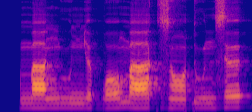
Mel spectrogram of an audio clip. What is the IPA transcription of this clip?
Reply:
m a˨ ŋ u˨ ɲ ə˨ b ɔ˨˦ m aː˨˦ k z ɔ̃˨ ɗ u˧ n z ə˦

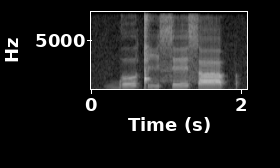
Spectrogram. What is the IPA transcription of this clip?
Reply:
ɡ͡b ɤ ǃ i s e s a p

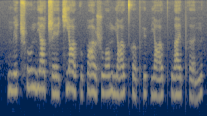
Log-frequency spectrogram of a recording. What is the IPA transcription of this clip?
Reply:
m i˧˥ ʈ͡ʂʰ u˥ n̪ j ä˥ ʈ͡ʂ e˨˩ ɪ̯ t͡ɕ j ɑ˥˩ ʊ̯ k u˩ p ɑ˥˩ ʊ̯ ʂ w ɔ˧˥ m j ɑ˧˥ ʊ̯ t̪ʰ ɤ˨˩ pʰ y˦ p j ɑ˧˥ ʊ̯ pʰ w a˧˥ ɪ̯ pʰ ə˨˩˦ n

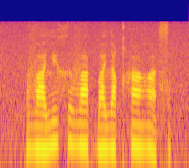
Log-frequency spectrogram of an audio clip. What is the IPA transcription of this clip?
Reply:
v a lʲ ø x ɘ v a ɡ͡b a lʲ a qʰ ɛ̃ ʁ ã s

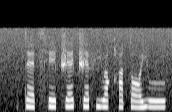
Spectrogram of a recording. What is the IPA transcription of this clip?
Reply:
t ɛ˨˩˦ t͡sʰ e˨ t͡ʃ ɛ˨˥ t͡ʃ ɛ˨˥ f j u˨ qʰ ə˨ t ɔ˨˩˦ j u˨

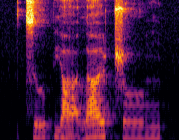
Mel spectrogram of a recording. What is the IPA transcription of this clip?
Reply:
t͡s ɹ̩˧˥ p j ä̰˨˩ l a˥ ɪ̯ ʈ͡ʂ ɤ˥ ŋ

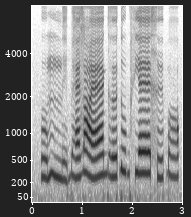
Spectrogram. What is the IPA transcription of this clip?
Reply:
u˨˩˦ mː e̤˨˩˦ bʱ æ˨˥ z ʕ æː˨˥ ɡʱ ɵ˨˥ ɗ u˦ ɡ f j ɛː˦ x ʉ˨˥ ɓ ɔ̤˦

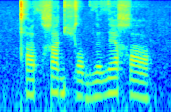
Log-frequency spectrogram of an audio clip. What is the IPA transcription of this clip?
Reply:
qʰ ɒ˧ θ χ a˥ ɡ ç ɔ˧˩ ɡ ð ə˧ ð ɛ˥ χ ɒ˧˩

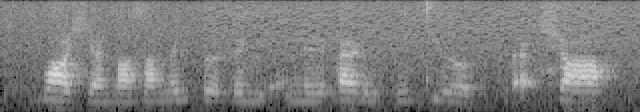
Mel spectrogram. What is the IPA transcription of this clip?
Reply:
b ɑ ɕ æ n e zˤ e n i ʔ ø ʔ e lʲ æ̰ n e ʔ æ ɽ i h i tʲ ɵ | ɽ æ̰ ɕ ɑ

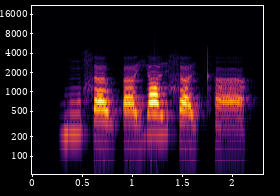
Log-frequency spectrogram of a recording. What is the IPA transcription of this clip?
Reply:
ɡ ũ˦ s a˨ ʊ̯ ʔ ä˨ j a˦ ɪ̯ s a˨ ɪ̯ kʰ ã˨

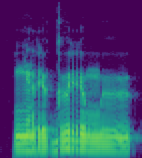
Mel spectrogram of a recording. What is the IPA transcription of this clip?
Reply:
ɲ ə̃ r y ɡ ʉ r ʉ m ʉ

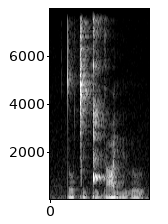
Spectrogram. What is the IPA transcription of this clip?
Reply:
t o ǀ i ǃ i ɡ ɑ rʲ ʊ l ʊ

